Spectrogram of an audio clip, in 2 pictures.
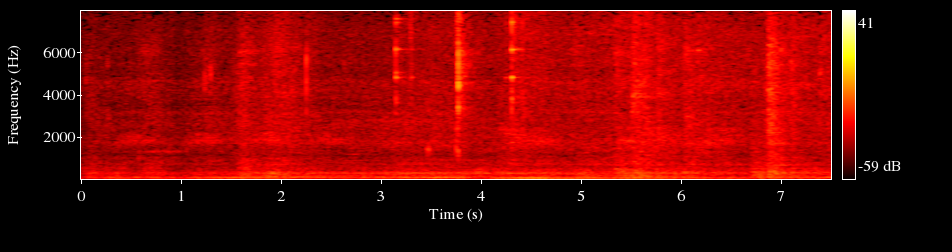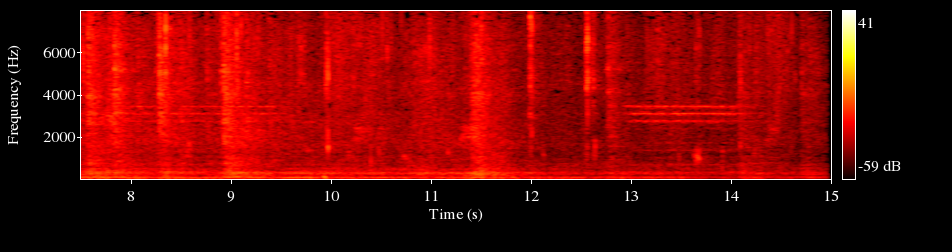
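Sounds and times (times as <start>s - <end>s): chewing food: 0.2s - 15.0s.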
